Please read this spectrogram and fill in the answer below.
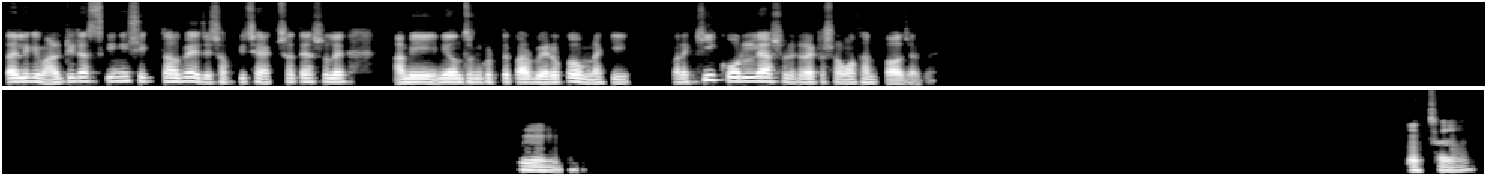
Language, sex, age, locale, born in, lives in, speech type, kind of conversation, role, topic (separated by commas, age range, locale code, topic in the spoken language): Bengali, male, 20-24, bn-BD, Bangladesh, Bangladesh, conversation, advice, user, স্টার্টআপের কাজ ও ব্যক্তিগত জীবনের ভারসাম্য রাখতে গিয়ে আপনার কী কী কষ্ট হচ্ছে?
